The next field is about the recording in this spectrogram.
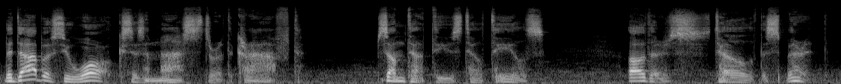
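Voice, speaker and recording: In this tabletop-style fantasy roleplay, the man's full character voice is on the low side, gravelly, very animated and slow. He portrays a proud, scarred alien soldier whose grave, formal speech uses archaic phrasing, and the mood is solemn and reverent. There's faint background noise.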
